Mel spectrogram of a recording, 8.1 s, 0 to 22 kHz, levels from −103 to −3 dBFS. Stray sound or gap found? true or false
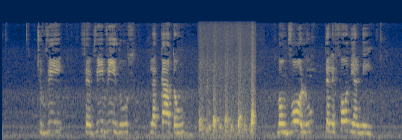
true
